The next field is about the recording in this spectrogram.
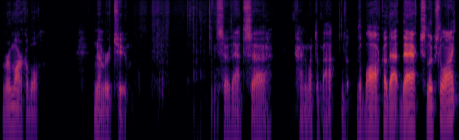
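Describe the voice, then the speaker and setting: A man's voice: deep voice, slow pace, vocal fry, pauses often, no room sound, clean studio sound. A man hosting a casual unboxing livestream, rambling along with wry asides. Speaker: host of an online show.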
